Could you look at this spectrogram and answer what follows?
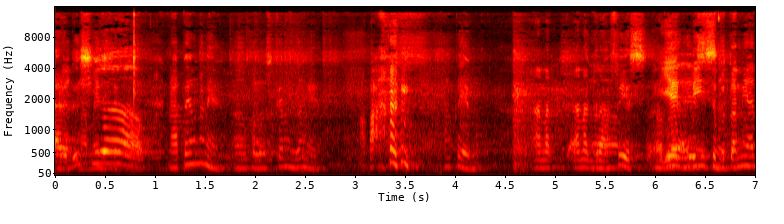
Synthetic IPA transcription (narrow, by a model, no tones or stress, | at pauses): adesiapnapajamakanjaʔəkalosəkaɾaŋbilaŋja | apaʔanapajamŋ | anak̚anak̚ɡɾafɪsjanisəbut̪̬anɲaa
